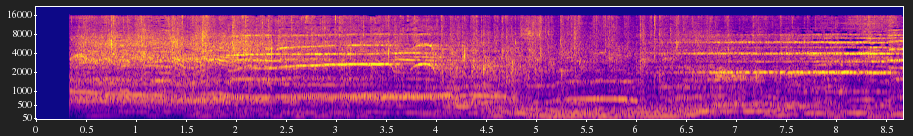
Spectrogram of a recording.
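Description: Loud live music filling a concert hall, with the crowd shouting and cheering over it. Sliding, wavering high notes run through the first half.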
